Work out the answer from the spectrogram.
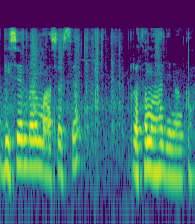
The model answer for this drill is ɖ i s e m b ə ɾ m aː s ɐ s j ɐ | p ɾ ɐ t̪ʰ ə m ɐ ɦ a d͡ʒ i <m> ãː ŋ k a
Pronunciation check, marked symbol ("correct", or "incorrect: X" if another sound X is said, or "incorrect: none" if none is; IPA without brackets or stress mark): incorrect: n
